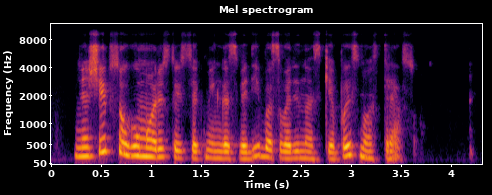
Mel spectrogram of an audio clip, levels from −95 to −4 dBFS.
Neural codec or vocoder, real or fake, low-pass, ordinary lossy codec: none; real; 7.2 kHz; Opus, 16 kbps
